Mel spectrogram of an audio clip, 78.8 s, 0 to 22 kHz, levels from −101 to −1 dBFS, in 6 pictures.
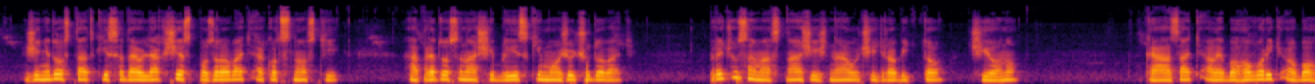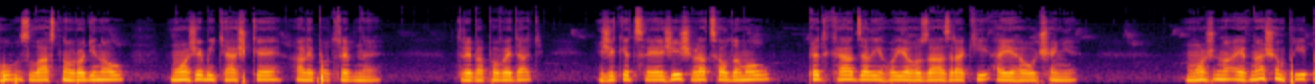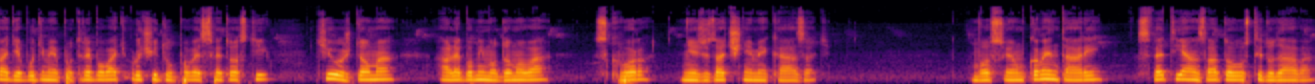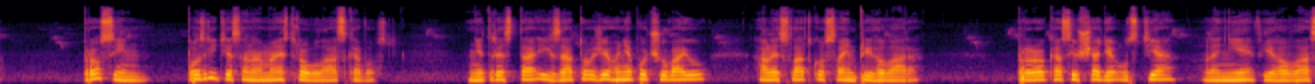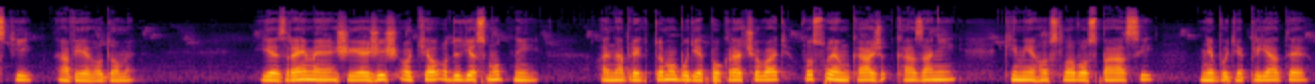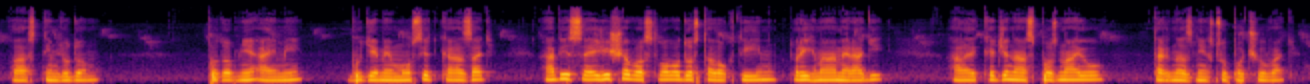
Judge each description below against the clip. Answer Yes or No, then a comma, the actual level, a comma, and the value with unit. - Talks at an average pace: Yes, average, 120 wpm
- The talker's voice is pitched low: No, medium, 150 Hz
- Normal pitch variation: No, narrow, 2.0 semitones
